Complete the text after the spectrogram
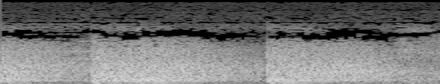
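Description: Two loud explosions of blasting-powder charges set in holes dug in a stream bank go off a couple of seconds apart, each with a sudden onset that swells into a dense, roaring rumble that slowly fades. No voices.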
